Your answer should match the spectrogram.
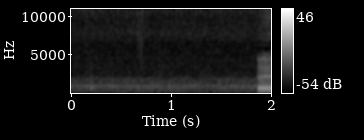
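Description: Quiet room tone with a faint steady high-pitched hum and one soft tick just after the start; a woman starts speaking near the end.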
